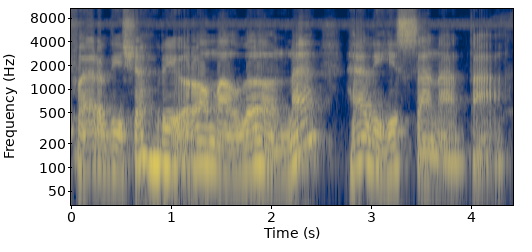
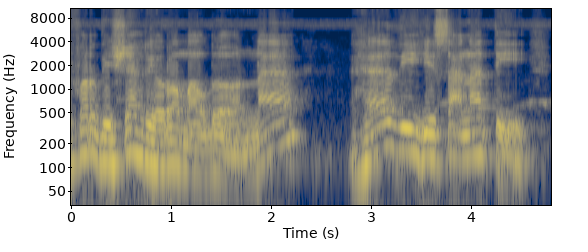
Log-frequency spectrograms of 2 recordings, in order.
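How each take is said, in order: First: Both Ramadan and sana end in an a vowel. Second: Ramadan ends in a, sana ends in i. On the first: The speaker calls it right. "boleh juga di situ" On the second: The speaker calls it wrong. "kurang tepat"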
